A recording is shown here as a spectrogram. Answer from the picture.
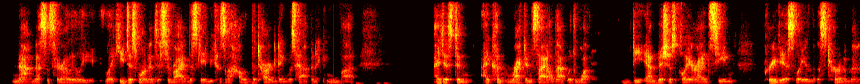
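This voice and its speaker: This soft-spoken voice is somewhat breathy and keeps a fairly even intonation. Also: man, fairly low pitch for a man, moderate pace. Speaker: Diplomacy tournament player. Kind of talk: interview answer.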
